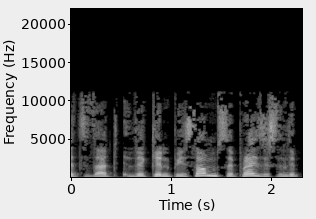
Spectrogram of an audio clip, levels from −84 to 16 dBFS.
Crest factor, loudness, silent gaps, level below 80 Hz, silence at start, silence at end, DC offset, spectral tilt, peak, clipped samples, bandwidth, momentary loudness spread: 16 dB; -17 LUFS; none; -54 dBFS; 0 s; 0.05 s; under 0.1%; -4.5 dB/octave; 0 dBFS; under 0.1%; 11.5 kHz; 5 LU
